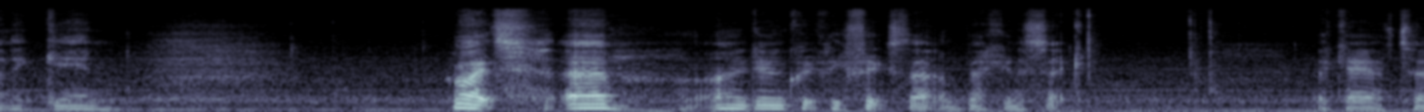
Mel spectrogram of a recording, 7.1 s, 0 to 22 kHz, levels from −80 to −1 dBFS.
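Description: No technical faults are audible.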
